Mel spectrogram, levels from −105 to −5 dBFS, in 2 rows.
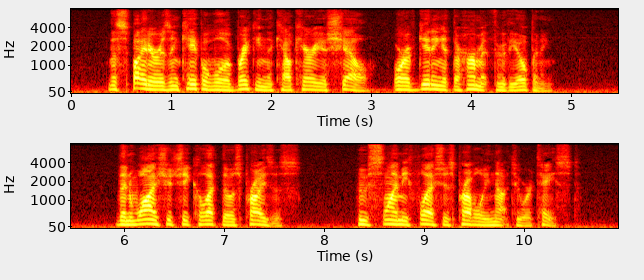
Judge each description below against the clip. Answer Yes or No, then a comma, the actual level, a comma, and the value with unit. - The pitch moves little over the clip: No, average, 4.1 semitones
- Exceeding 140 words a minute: Yes, average, 185 wpm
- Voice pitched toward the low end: Yes, low, 130 Hz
